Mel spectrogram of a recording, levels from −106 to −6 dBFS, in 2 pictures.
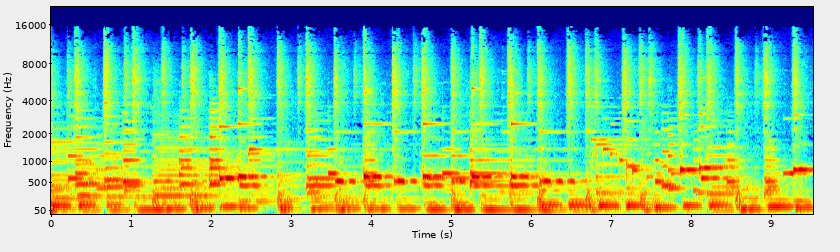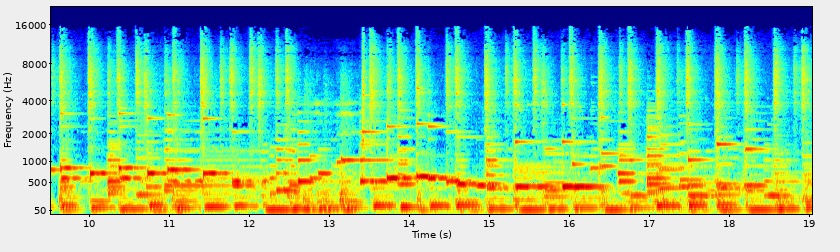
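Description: Listening through the recording, nothing stood out as a technical problem at any point.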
